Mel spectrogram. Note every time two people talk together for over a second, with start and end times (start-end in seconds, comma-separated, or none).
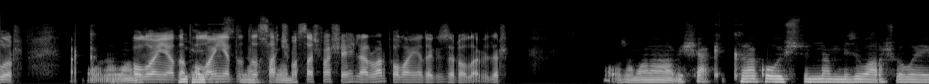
0.9-3.0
